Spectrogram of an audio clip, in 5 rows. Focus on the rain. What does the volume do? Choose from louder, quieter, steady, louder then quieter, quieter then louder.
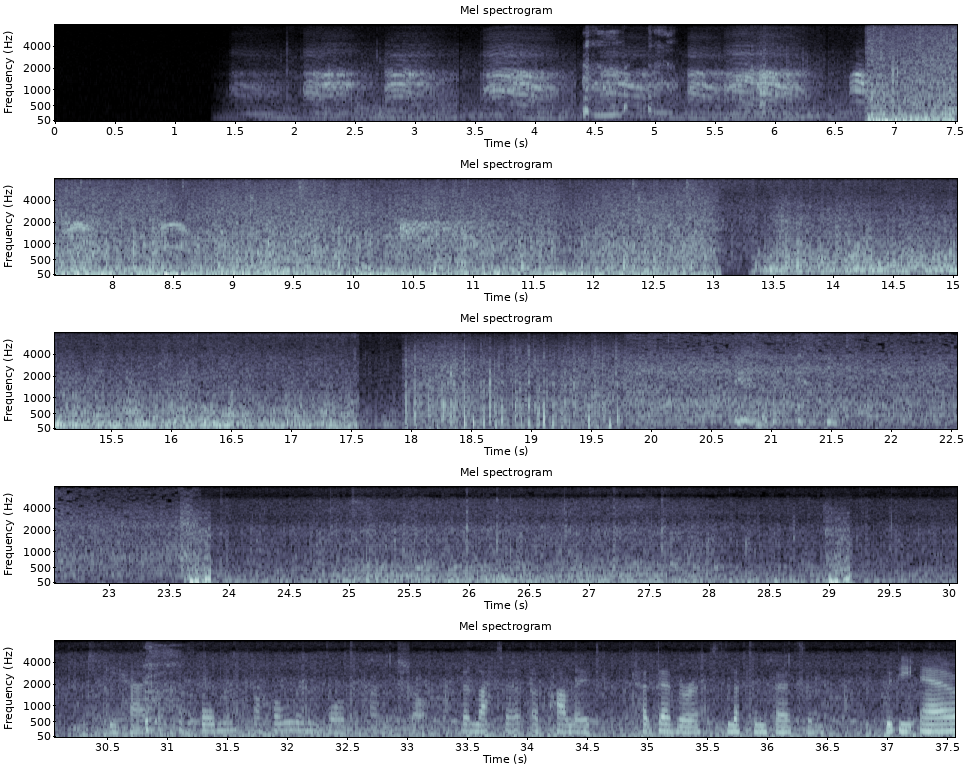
quieter.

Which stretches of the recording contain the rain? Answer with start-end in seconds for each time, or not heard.
6.7-37.5.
